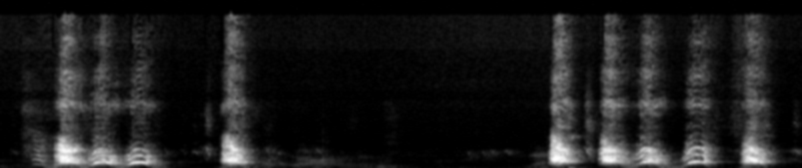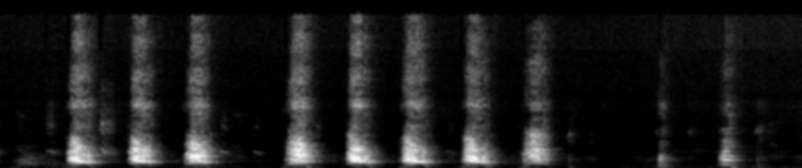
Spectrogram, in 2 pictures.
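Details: Young Kangal dogs squabbling over a bone: rapid bursts of high, shrill yelping barks in quick runs of three to five. There are short pauses between bursts, then a couple of softer yips at the end.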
